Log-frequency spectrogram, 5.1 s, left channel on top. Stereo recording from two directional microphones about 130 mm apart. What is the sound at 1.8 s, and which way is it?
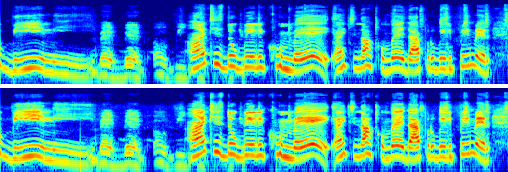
Speech, 5° left (ahead or behind).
